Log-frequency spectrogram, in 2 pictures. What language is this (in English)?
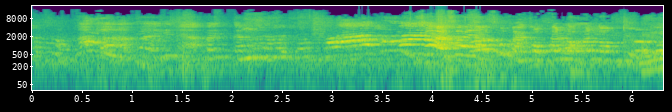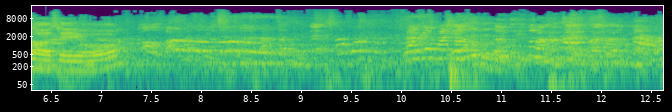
Korean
